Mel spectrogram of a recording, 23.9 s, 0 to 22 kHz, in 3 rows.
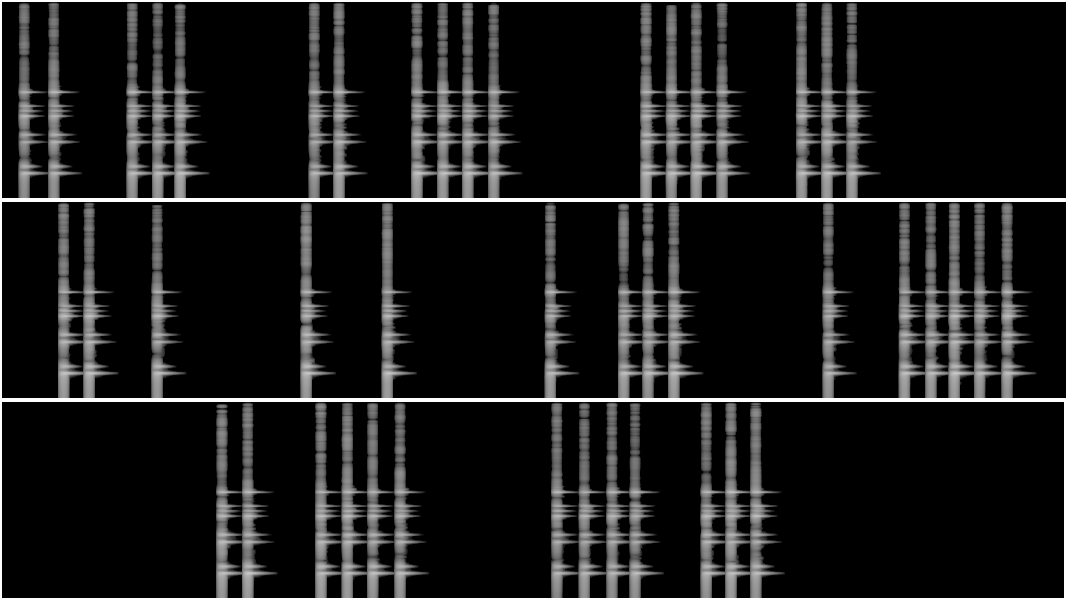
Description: Tap code, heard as taps on a metal pipe, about 5 knocks a second. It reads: HIS FACE IS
